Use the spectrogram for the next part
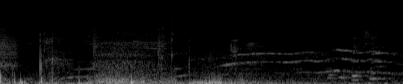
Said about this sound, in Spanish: Te están guayando los gatos. En la realidad. Eso no es de la película.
